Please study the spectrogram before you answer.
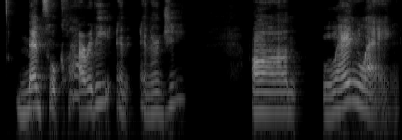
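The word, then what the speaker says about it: ylang-ylang: Um, Lang Lang is spelled Ylang. Lang Lang.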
